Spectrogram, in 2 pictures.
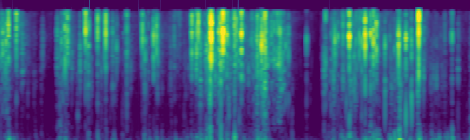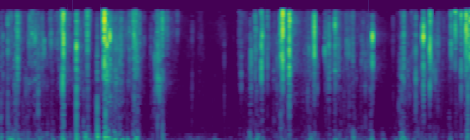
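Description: A full plastic film bag of dry spaghetti is scratched and crinkled along its length by fingertips. Dense, bright crinkling and crackling fills the sound with sharp, short snaps. There is a brief quieter stretch near the five-second mark before the rustling picks up again.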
